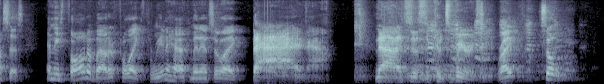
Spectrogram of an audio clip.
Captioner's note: laughter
